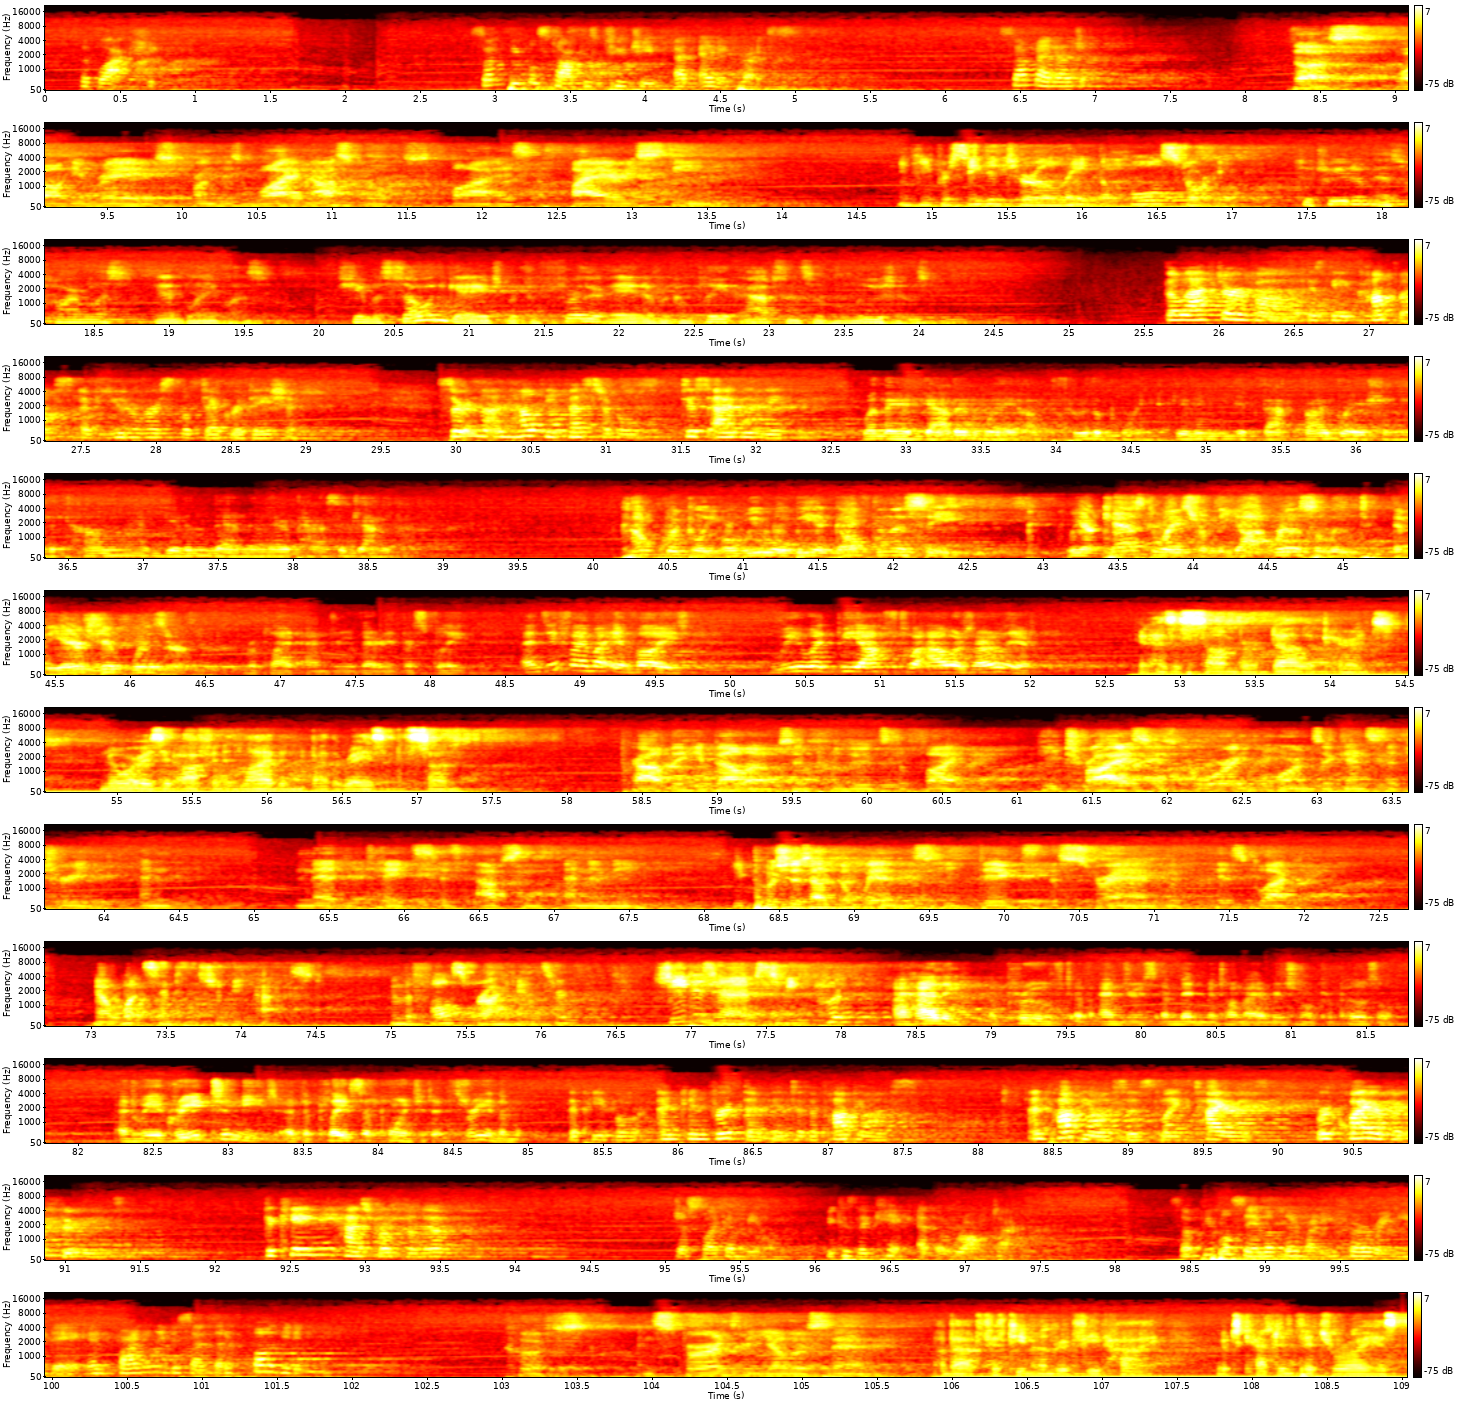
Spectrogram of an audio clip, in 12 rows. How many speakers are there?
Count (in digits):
9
